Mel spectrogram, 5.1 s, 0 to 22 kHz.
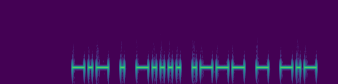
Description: Morse code, heard as a keyed tone, about 20 wpm, 700 Hz. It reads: KE6JTK
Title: USA Call Signs - 2x Character Spacing - 20wpm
